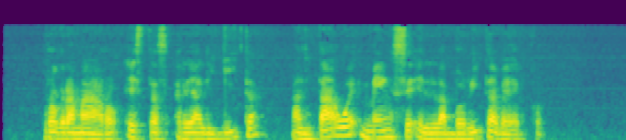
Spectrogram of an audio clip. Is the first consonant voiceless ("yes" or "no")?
yes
